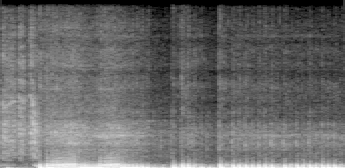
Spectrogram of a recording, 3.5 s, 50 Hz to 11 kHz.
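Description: A Forte 300 motorcycle, run hard over rough roads, cranks with the choke on and its engine catches, settling into a loud, steady close-up idle with rapid firing pulses after a brief thump at the start.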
